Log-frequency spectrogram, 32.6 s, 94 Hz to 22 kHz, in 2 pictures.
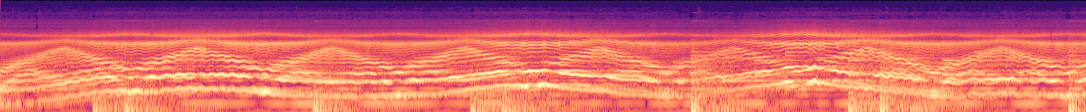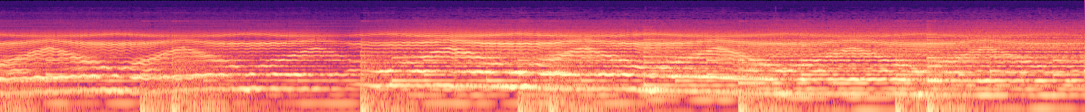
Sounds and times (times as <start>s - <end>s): Theremin: 0.0s - 32.5s.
